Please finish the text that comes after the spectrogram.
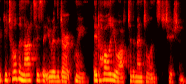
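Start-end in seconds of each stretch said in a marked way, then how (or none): none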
